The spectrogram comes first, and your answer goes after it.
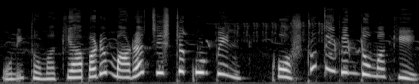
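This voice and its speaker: Little talking bird for a kids cartoon, super high, worried, pleading, sing-song swoops. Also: female voice, big pitch swings, normal speed. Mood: earnest warning. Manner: urgent, pleading. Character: small talking myna bird, loyal, anxious protector of prince. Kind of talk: cartoon fairy-tale voice acting.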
